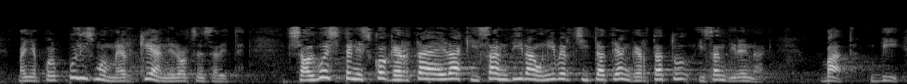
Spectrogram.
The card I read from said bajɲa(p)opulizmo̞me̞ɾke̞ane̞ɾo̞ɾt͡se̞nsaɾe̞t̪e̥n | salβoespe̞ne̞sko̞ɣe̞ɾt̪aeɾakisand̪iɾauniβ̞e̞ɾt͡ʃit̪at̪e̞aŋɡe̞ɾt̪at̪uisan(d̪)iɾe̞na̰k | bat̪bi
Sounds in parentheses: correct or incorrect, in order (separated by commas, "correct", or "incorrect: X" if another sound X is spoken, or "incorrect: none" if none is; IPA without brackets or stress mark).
correct, correct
